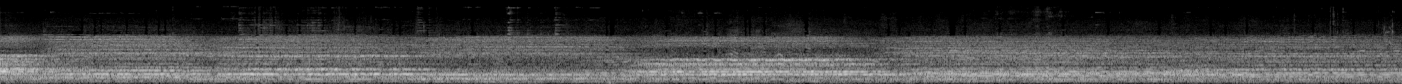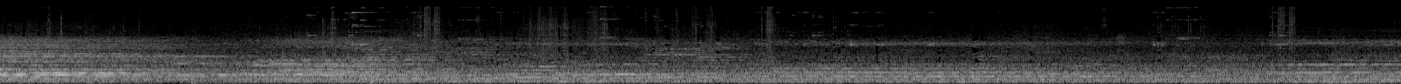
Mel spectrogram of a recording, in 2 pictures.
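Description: Choir singing Orthodox liturgical chant in sustained voices, louder in the first half and settling to a softer level after about halfway.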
